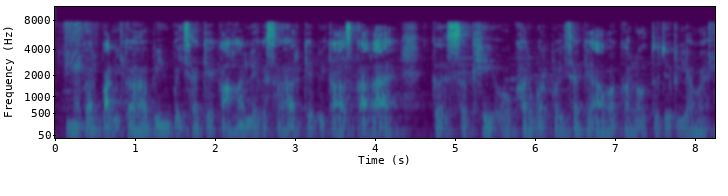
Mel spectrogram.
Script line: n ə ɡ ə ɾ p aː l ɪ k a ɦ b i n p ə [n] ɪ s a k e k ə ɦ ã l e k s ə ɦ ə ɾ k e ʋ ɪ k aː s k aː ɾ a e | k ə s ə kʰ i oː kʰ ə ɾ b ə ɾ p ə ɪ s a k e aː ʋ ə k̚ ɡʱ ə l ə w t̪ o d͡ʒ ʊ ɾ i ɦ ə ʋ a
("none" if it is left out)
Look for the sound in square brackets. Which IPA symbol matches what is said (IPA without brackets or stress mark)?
none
